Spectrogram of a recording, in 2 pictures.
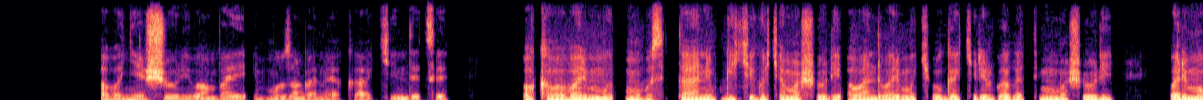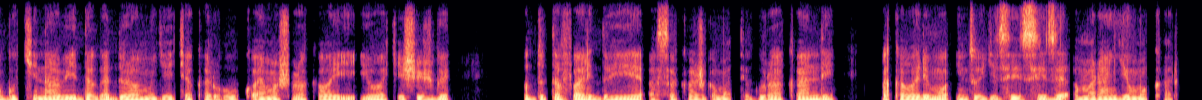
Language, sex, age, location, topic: Kinyarwanda, male, 18-24, Huye, education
